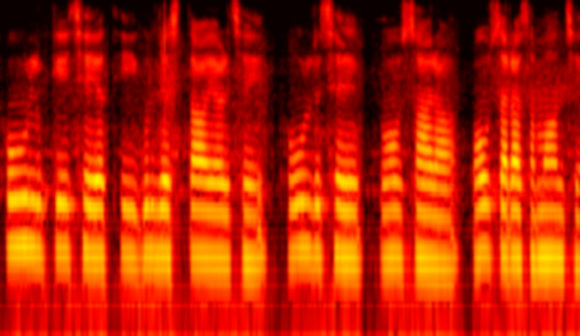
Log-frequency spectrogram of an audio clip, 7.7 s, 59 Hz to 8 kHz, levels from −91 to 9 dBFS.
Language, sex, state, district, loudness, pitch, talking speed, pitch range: Maithili, female, Bihar, Saharsa, -27 LUFS, 190 Hz, 125 wpm, 180-200 Hz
